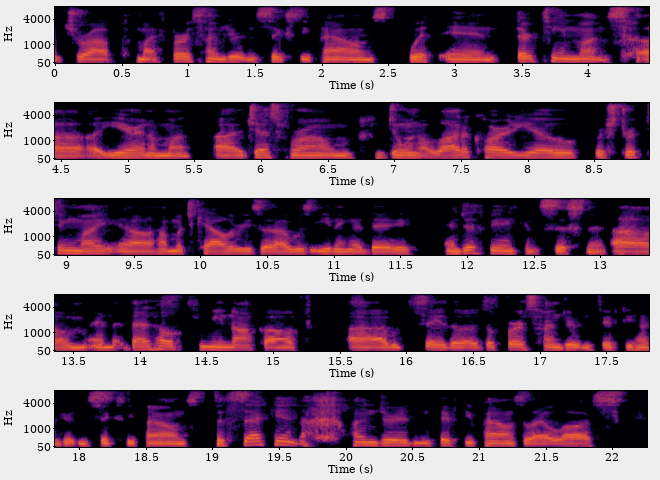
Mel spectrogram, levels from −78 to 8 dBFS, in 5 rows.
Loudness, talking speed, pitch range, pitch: -25 LUFS, 165 wpm, 110-130 Hz, 120 Hz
